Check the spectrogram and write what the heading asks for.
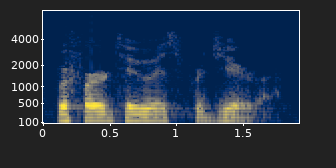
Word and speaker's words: Phrygia: And think of it as frugal, Phrygia. Phrygia is the pronunciation.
